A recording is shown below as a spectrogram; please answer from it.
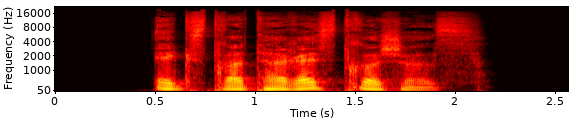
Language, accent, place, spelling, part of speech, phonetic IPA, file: German, Germany, Berlin, extraterrestrisches, adjective, [ɛkstʁatɛˈʁɛstʁɪʃəs], De-extraterrestrisches.ogg
- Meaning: strong/mixed nominative/accusative neuter singular of extraterrestrisch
